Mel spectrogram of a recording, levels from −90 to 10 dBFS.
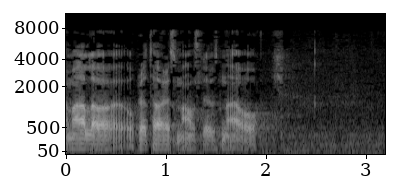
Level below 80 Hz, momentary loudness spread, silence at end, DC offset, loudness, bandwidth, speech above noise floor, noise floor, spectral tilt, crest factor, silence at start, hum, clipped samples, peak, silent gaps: -62 dBFS; 21 LU; 0.95 s; under 0.1%; -32 LUFS; 8 kHz; 26 dB; -58 dBFS; -4.5 dB/octave; 22 dB; 0 s; none; under 0.1%; -12 dBFS; none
